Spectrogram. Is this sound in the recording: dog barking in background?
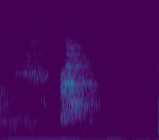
yes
